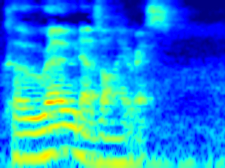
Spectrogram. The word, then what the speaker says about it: coronavirus: So in English, the coronavirus is coronavirus. Corona. The accent is here.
